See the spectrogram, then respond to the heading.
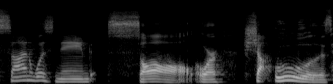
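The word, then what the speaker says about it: שָׁאוּל: wealth and his son was named Saul or Shaul is how it's pronounced and that comes from the verb shaal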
